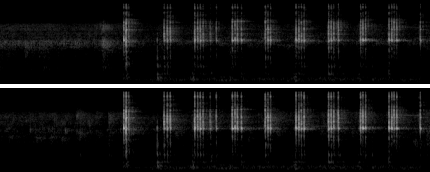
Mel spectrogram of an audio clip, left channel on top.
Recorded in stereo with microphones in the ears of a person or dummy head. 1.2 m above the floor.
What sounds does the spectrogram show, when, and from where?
1.2 s a camera shutter: 20° right (ahead or behind), 0.5 m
